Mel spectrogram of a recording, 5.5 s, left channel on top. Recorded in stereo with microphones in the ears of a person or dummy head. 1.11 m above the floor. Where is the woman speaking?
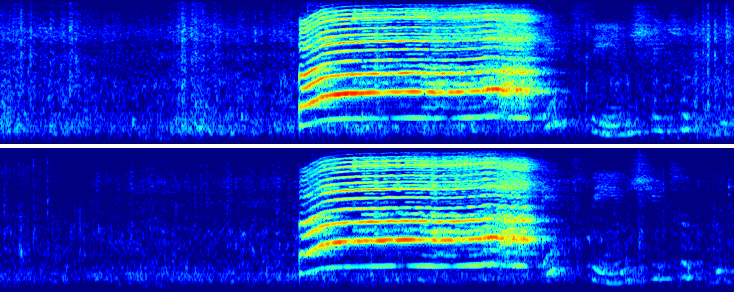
35° right (ahead or behind), 3 m.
